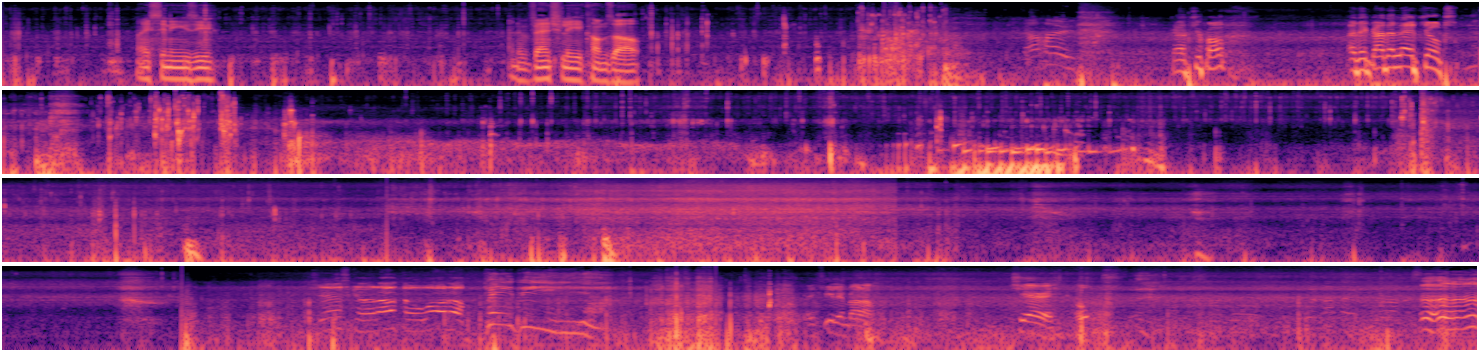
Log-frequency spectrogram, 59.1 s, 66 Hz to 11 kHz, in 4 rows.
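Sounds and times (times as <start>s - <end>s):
waves washing and sloshing: 15.6s - 27.0s, 28.7s - 38.6s, 53.0s - 58.6s.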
